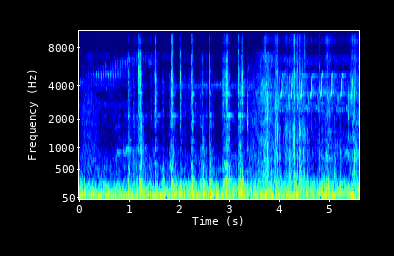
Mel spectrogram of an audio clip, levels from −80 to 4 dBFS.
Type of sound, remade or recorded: remade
